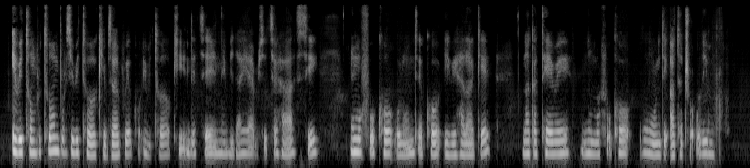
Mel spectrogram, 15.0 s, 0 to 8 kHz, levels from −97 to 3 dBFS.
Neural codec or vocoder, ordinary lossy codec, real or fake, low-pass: codec, 16 kHz, 2 kbps, X-Codec, WavLM features, trained on Multilingual LibriSpeech; MP3, 64 kbps; fake; 7.2 kHz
